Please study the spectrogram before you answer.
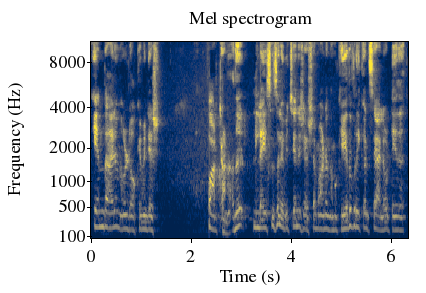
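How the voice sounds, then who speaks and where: A man speaks in a high, creaky voice. He explains things as an interview guest, dropping in English terms. There is clear noise in the recording. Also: steady tone, normal speed. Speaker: guest expert on a company podcast.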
